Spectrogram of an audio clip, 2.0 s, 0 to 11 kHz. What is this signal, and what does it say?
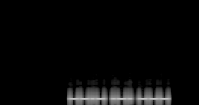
Morse code, heard as a keyed tone, about 44 wpm, 700 Hz. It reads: QRO
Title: Q-Codes Repeated 3x 45wpm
